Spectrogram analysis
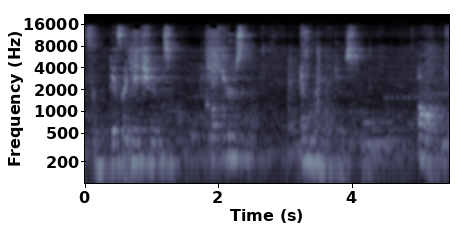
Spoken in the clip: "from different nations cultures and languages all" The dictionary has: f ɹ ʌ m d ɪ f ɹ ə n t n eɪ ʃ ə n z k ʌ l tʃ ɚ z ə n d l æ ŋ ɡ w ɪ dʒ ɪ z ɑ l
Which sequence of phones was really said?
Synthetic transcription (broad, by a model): f ɹ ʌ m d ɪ f ɹ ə n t n eɪ ʃ ə n z k ʌ l tʃ ɚ z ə n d l æ ŋ ɡ w ɪ dʒ ɪ z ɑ l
